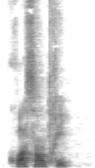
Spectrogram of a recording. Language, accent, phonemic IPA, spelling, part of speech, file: French, France, /kʁwa.sɑ̃.tʁi/, croissanterie, noun, LL-Q150 (fra)-croissanterie.wav
- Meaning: croissanterie (shop selling croissants and other fast-food)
